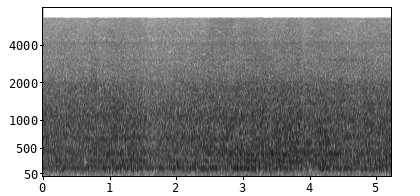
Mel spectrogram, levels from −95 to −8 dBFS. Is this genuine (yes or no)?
no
